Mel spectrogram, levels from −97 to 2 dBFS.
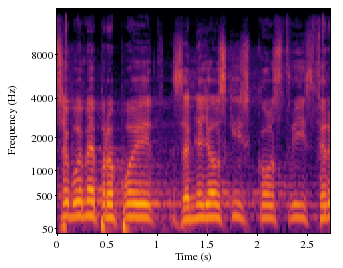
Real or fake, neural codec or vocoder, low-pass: fake; vocoder, 48 kHz, 128 mel bands, Vocos; 14.4 kHz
